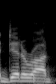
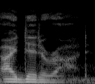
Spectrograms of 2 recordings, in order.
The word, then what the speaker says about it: Iditarod: I don't see a Diderot propaganda, so I'm going to say a hard no. That's not how you say Iditarod.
